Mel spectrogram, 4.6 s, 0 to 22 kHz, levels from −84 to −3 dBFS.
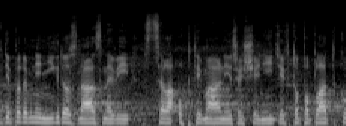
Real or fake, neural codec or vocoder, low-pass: real; none; 14.4 kHz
